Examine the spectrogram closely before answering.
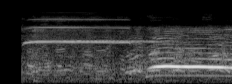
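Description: A referee's whistle blows one long sharp blast.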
